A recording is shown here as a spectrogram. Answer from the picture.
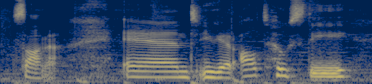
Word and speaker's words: sauna: to go into the so Knox home is how they say it sauna and you get all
